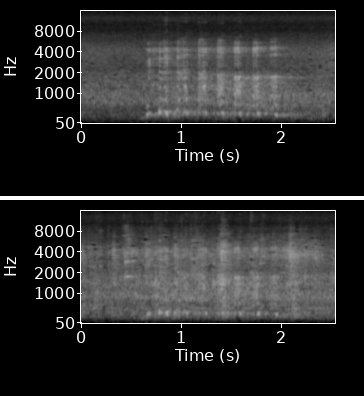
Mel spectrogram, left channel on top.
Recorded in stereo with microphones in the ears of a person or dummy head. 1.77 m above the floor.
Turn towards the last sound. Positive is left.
turn(degrees=5)  # may be behind; listen again after turning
